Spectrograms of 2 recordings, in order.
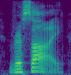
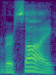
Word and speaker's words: Versailles: There are a lot of cities in Kentucky named after European cities: Paris, London, Versailles. But if you pronounce it Versailles, nobody knows what you're talking about.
